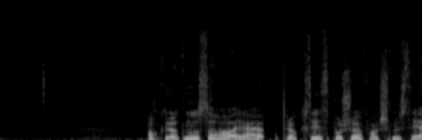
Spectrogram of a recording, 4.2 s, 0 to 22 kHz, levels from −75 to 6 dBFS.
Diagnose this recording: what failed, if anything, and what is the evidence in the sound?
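Overlap-add ripple runs through the whole clip as a metallic buzz on the speech, with extra tones around it, at around 200 times a second. The fault lies in a frame-based processing stage, such as call processing or a codec's resynthesis. The audio was split into windowed frames and rejoined with an overlap whose windows don't sum to a constant gain. The level therefore dips once per frame, by about 60 dB at its deepest, so the signal is nearly chopped at the frame rate.

Damaged data in a compressed stream appears from 3.04 to 3.11 s as a short disturbance lasting about 70 ms, a chirp, squawk, click or short hole. The failure is in the stored or transmitted compressed stream, and it surfaces at the decoder. Corrupted bytes made the decoder misread the frames there and lose sync. It then hunted for the next valid frame header, which garbled that stretch.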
